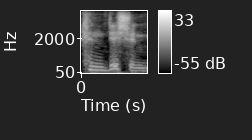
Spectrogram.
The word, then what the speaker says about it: condition: is uh the word condition give me a short i here instead of uh condition it's con condition condition all right very good next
